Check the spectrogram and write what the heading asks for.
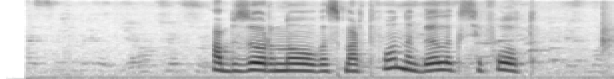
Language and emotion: Russian, neutral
